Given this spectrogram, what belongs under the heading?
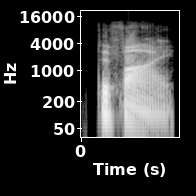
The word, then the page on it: defy: American English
